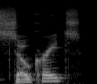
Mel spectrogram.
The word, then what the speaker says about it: Socrates: It's Socrates, thank you.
